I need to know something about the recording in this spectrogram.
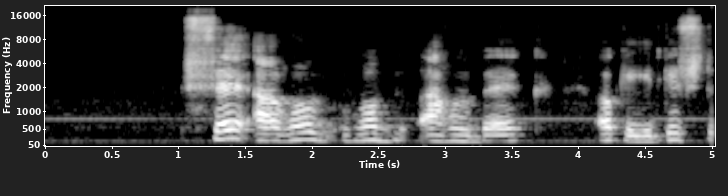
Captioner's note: french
